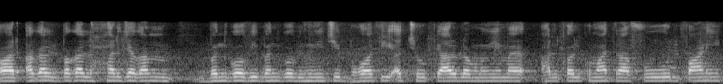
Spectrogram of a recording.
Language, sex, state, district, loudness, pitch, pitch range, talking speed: Garhwali, male, Uttarakhand, Tehri Garhwal, -17 LUFS, 165 Hz, 160-175 Hz, 185 wpm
